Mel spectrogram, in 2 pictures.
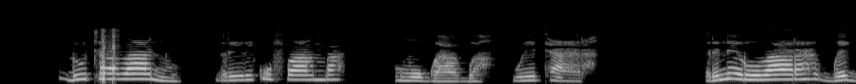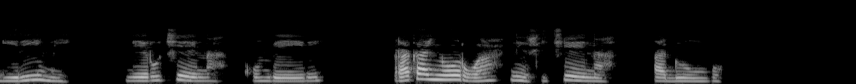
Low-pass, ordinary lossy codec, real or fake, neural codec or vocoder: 5.4 kHz; MP3, 32 kbps; real; none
